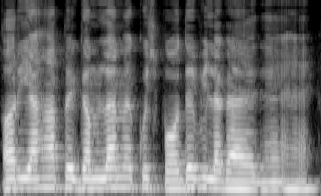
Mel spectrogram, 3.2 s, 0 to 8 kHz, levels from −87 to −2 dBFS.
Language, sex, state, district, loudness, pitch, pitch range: Hindi, male, Jharkhand, Ranchi, -15 LUFS, 140 Hz, 125-150 Hz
